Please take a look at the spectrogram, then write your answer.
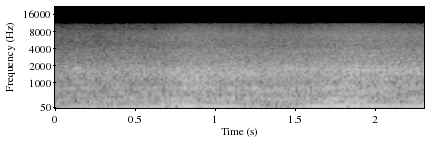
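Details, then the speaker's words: Chevrolet Onix after replacing its original timing belt at 66,000, whose loose tensioner made noise on acceleration; with new belt, plugs and oil it revs smoothly with a deep steady note and no squeal or slap. "velinha nova Correia nova óleo pronto para rodar certinho"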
